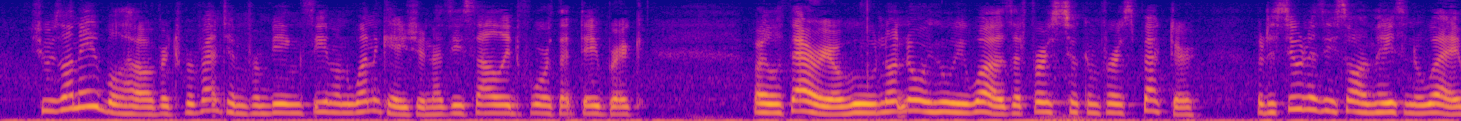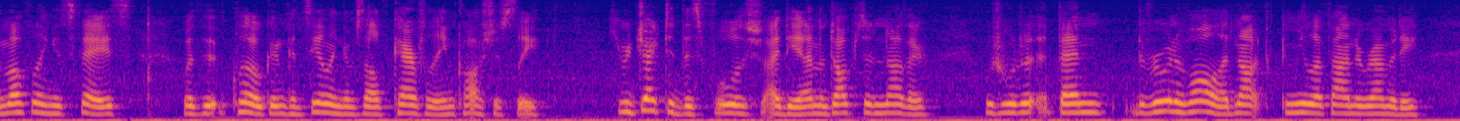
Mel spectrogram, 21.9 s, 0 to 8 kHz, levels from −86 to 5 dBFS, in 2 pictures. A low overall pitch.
No: high, 210 Hz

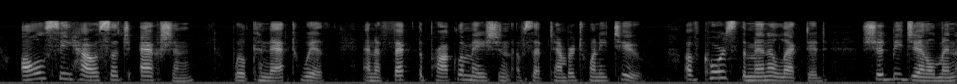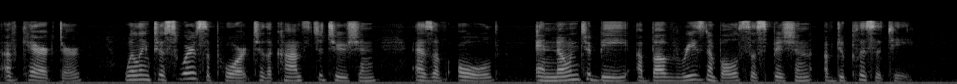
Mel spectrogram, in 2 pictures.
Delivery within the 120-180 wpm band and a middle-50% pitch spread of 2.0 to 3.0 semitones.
No: average, 140 wpm; average, 3.6 semitones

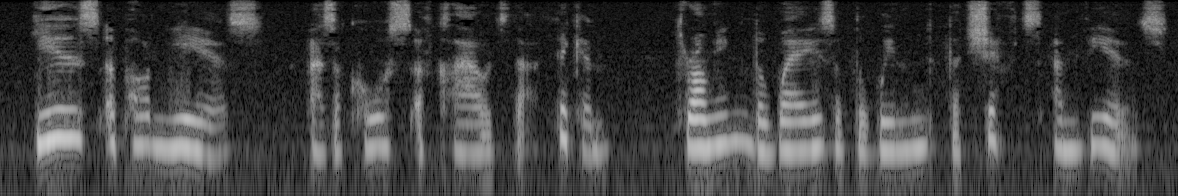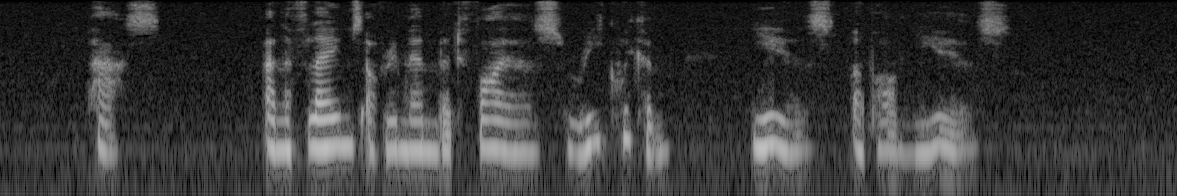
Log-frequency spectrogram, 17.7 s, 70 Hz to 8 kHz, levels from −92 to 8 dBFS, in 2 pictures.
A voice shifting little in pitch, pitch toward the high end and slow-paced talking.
Yes: narrow, 1.9 semitones; high, 220 Hz; slow, 105 wpm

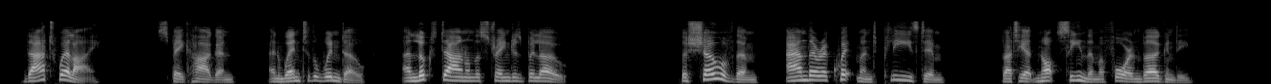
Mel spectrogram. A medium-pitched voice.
Yes: medium, 155 Hz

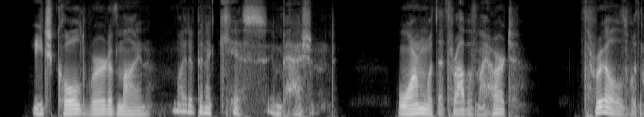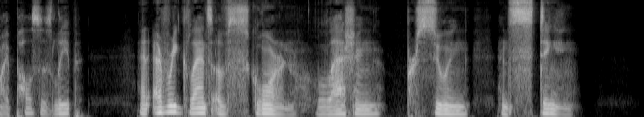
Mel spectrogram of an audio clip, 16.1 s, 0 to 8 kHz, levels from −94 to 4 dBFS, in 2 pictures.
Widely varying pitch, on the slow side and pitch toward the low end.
No: average, 3.5 semitones; slow, 125 wpm; low, 105 Hz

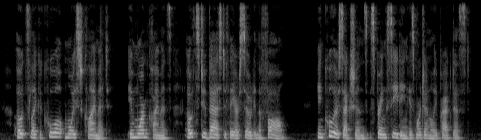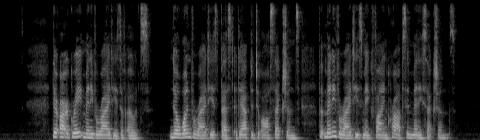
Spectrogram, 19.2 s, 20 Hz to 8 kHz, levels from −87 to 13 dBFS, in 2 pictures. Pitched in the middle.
Yes: medium, 170 Hz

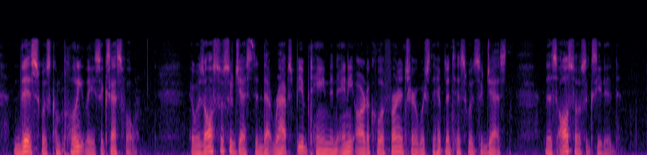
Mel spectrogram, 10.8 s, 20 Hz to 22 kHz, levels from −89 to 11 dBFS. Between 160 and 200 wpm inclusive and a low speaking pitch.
No: average, 150 wpm; very low, 95 Hz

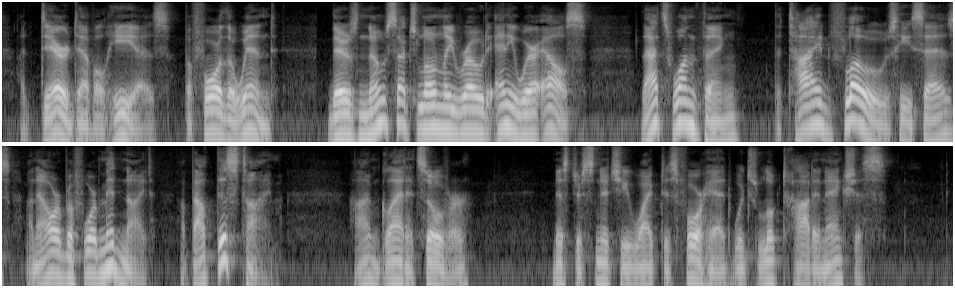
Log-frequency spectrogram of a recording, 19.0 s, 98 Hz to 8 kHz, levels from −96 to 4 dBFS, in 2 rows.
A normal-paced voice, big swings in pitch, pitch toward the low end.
No: slow, 130 wpm; wide, 8.2 semitones; low, 110 Hz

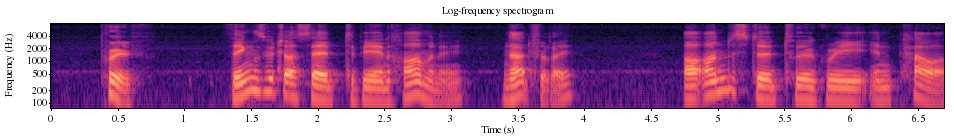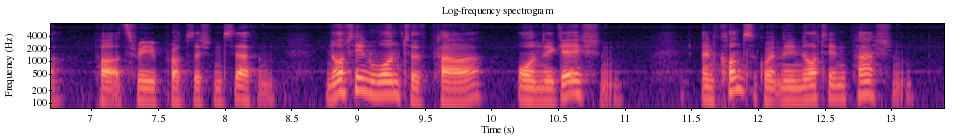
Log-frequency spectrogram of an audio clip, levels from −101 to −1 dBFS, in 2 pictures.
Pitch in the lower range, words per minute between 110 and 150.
Yes: low, 130 Hz; average, 140 wpm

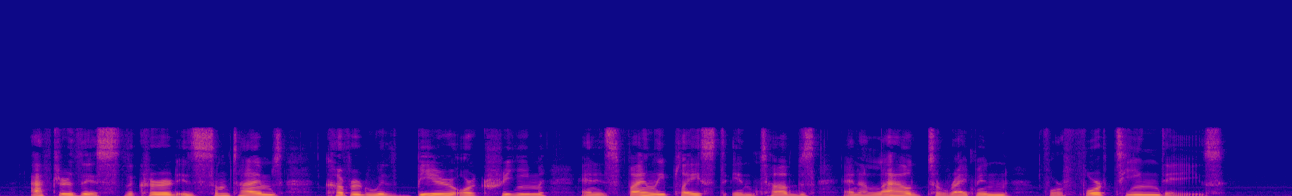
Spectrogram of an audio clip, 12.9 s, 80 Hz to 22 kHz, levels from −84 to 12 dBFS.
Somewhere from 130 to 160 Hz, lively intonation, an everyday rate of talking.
No: medium, 140 Hz; wide, 5.7 semitones; slow, 110 wpm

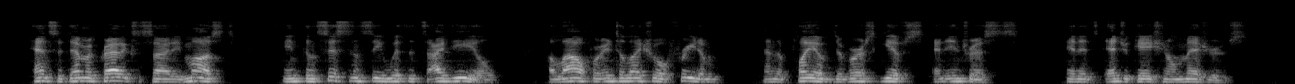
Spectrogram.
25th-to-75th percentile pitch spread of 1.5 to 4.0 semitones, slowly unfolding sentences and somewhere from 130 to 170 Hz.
Yes: average, 2.9 semitones; slow, 120 wpm; low, 135 Hz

